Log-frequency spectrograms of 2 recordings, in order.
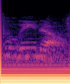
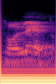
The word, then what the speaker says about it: Toledo: Oh, I thought it was Toledo. No, it's pronounced Toledo.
